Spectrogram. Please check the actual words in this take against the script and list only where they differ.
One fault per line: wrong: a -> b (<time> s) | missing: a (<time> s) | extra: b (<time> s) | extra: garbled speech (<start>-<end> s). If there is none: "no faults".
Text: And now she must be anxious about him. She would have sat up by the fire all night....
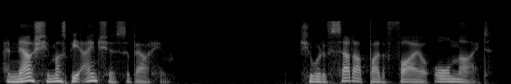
no faults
